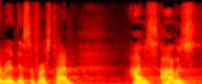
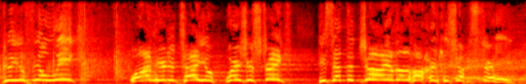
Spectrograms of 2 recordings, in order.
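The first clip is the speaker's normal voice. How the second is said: preaching at full force. Acted. Preacher exhorts the congregation.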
